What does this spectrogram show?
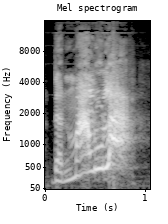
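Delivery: high, loud command; loud rebuke. Real, not acted. Preacher rebuking the congregation, loud and high. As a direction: fling the rebuke at them.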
